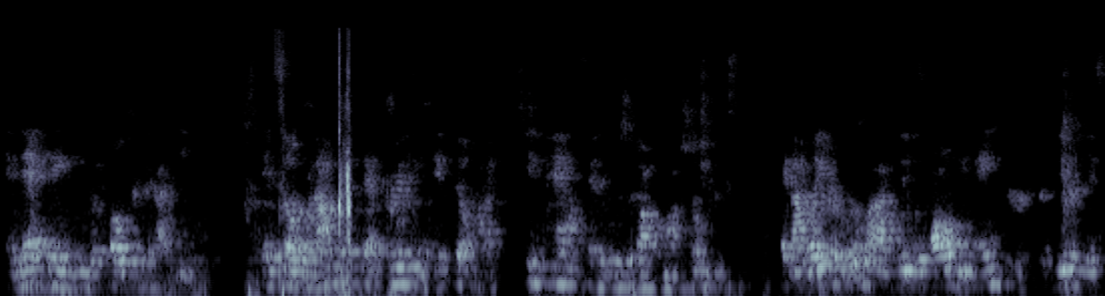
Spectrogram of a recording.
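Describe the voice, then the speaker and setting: Lively-pitched woman in a very echoey room. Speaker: panel guest. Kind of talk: personal testimony at live event. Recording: echoey room, distant mic, background noise.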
